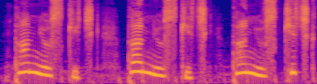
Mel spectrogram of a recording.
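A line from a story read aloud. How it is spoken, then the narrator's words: Heard shouting. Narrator (Turkish): diye bağırdığı duyuldu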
